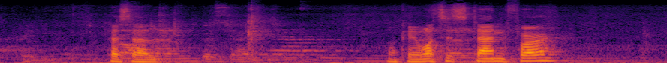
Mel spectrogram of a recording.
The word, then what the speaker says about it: PESEL: How's it pronounced? Pesel.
